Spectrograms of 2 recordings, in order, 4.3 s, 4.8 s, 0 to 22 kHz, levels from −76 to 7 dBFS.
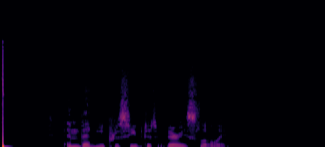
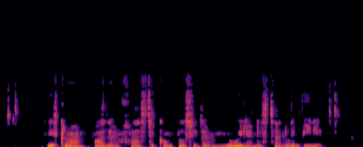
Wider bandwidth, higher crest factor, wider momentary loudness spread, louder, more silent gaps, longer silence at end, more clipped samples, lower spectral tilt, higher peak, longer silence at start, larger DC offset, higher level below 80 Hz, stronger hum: first, 13.5 kHz vs 11 kHz; first, 34 dB vs 18 dB; about the same, 12 LU vs 12 LU; second, -46 LUFS vs -29 LUFS; neither; first, 1.5 s vs 0.35 s; neither; about the same, -5.5 dB/octave vs -4.5 dB/octave; about the same, -8 dBFS vs -10 dBFS; about the same, 0 s vs 0.1 s; neither; first, -48 dBFS vs -60 dBFS; neither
